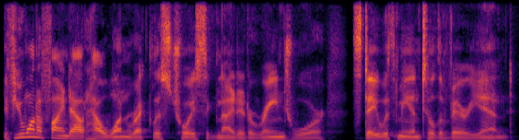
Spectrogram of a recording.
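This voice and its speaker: A man narrating a Western story in a steady, dramatic scripted storytelling style. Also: lowish voice, normal speed, dry recording, studio quality.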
